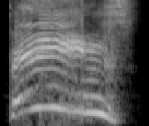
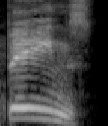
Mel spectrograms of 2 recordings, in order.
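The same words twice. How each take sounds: First: High, loud repeat of Beans!; Beans! yelled up the pipe; louder shout. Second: Said in the usual way. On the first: Acted. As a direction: shout Beans! again so she hears.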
